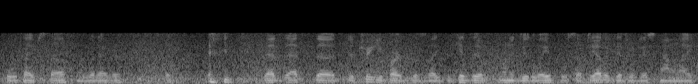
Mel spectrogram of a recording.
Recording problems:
high frequencies cut off; severe; nothing above 4 kHz
hiss; loud; throughout; 5 dB below the speech

